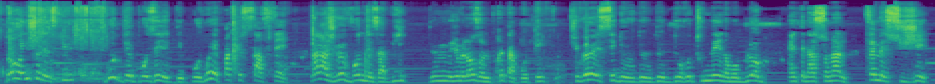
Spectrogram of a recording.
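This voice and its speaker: A woman ranting on a live stream, firing her words off at a rapid clip. She lashes out at her critics and keeps hammering the same points. Faint music runs underneath. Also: mid-range voice, a little mellow. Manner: combative, repeats her points. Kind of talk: heated live stream rant.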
